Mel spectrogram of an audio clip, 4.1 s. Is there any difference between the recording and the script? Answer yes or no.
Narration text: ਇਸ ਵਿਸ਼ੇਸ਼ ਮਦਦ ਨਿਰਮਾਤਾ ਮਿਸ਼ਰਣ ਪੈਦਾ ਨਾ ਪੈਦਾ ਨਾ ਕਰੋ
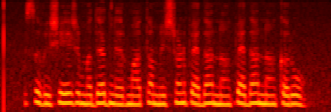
no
